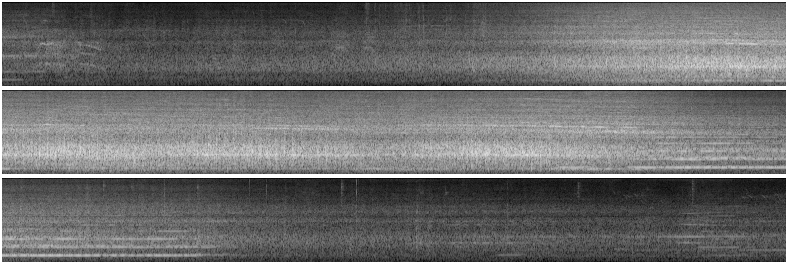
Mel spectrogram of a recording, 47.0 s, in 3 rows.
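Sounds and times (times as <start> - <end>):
train passing on rails: 0.0 - 47.0.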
